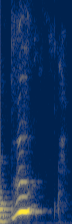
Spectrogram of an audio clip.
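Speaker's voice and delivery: high, squeaky bloop; silly bloop. Pretend. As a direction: pop it out like a cartoon tongue. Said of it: "Can you go".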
